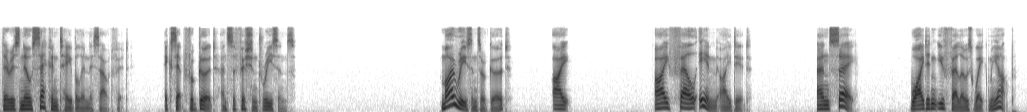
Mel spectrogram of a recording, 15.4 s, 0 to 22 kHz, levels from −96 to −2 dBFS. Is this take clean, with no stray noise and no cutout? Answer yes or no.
yes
